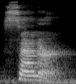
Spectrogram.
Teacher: there are times when we do not pronounce t at all when T is followed by an N it is usually dropped we do not pronounce it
